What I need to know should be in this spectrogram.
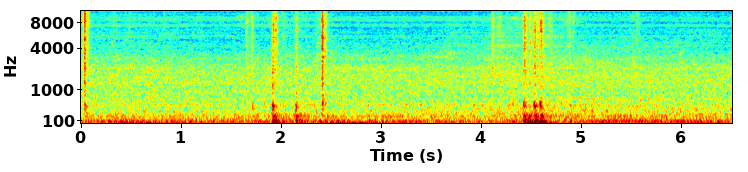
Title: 1997 Lexus LX 450 clunking noise when shifting from Reverse to Drive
